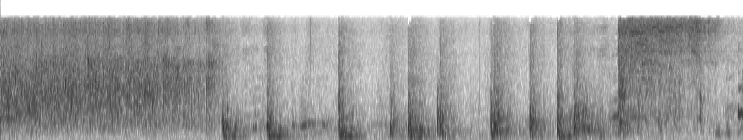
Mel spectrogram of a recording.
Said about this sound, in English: I was just cleaning the mirror in the hall, kiddo. Slipped out of my hand.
